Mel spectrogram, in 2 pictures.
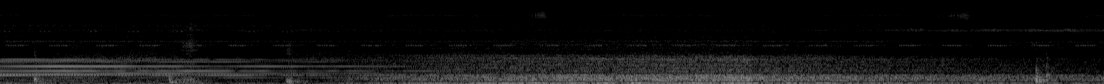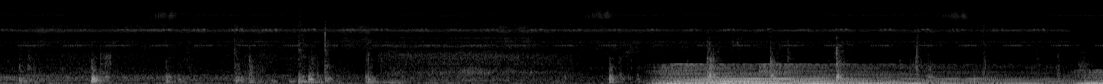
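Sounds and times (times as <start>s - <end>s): crickets chirping: 0.0s - 22.0s
loud low sound: 17.6s - 22.0s.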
